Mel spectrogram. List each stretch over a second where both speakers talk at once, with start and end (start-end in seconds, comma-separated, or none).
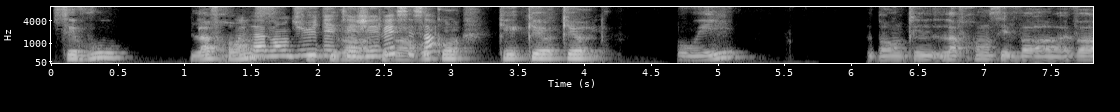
1.2-2.8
